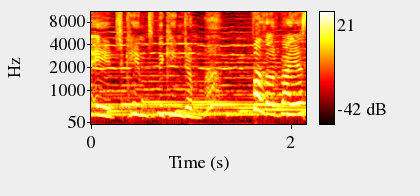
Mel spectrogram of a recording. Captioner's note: gasp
